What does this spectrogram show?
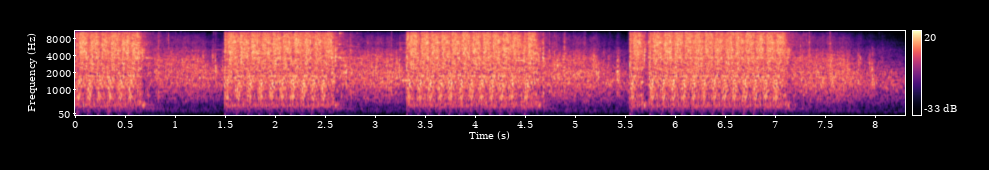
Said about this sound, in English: Of course, this gun just starts to plow into them. The Turk behind the trigger starts bursting off rounds, burst after burst.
